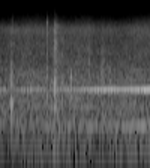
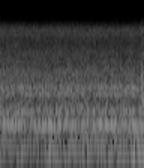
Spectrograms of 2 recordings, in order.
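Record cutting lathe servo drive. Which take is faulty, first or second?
first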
